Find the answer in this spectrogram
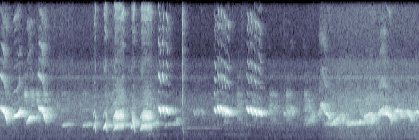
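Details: Newly arrived caged Chinese hwamei, said to already want to breed, giving rich whistled song phrases in bursts with short pauses, some notes harsh and chattering, with light background noise between phrases.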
